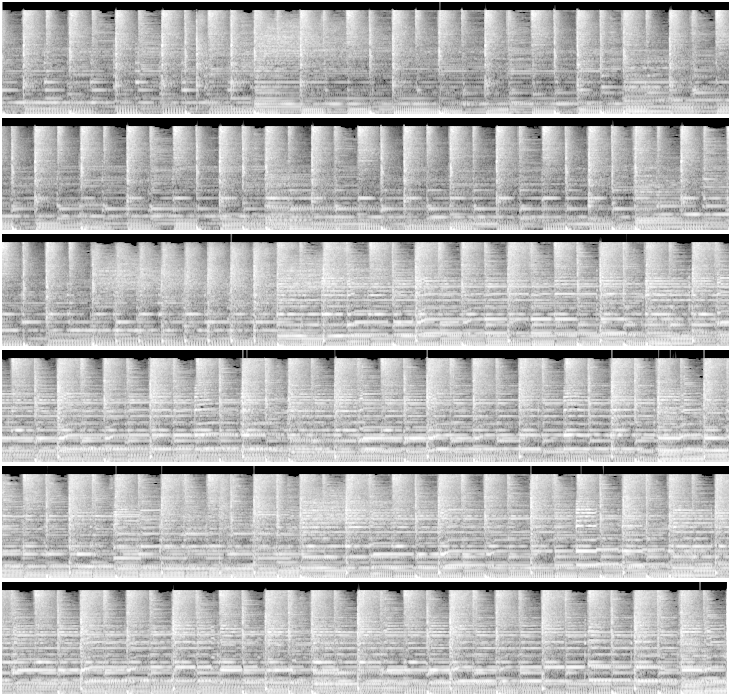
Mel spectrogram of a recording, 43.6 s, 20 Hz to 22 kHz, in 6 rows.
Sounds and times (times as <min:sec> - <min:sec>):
Music: 0:00.0 - 0:43.6.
